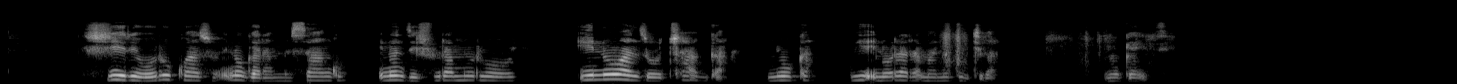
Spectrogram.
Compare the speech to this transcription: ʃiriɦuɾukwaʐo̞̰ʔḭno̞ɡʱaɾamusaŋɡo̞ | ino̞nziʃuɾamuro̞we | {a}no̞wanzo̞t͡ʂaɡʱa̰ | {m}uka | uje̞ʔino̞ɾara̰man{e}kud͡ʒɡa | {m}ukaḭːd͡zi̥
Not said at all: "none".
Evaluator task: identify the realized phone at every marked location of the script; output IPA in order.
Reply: i, ɲ, e, ɲ

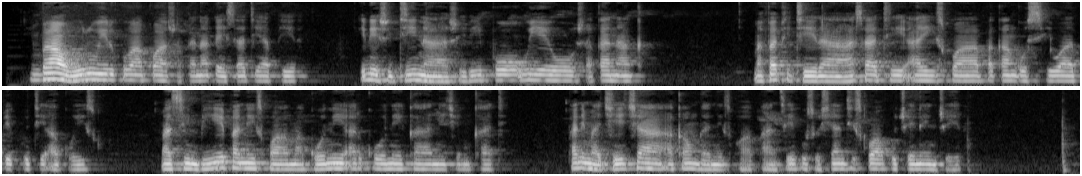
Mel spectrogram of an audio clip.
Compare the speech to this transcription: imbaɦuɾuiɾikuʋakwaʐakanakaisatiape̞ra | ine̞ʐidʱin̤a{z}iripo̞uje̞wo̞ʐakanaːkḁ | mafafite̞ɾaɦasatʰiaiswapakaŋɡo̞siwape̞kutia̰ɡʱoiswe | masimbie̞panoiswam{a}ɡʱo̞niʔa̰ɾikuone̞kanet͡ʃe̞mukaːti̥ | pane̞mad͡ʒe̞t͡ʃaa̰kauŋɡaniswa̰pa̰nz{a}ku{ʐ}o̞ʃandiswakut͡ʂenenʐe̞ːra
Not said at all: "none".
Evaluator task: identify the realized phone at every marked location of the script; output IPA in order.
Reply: ʐ, a, e, z

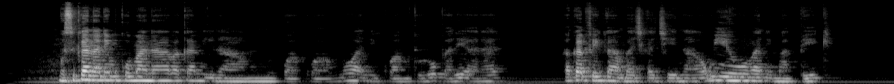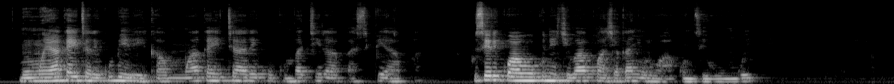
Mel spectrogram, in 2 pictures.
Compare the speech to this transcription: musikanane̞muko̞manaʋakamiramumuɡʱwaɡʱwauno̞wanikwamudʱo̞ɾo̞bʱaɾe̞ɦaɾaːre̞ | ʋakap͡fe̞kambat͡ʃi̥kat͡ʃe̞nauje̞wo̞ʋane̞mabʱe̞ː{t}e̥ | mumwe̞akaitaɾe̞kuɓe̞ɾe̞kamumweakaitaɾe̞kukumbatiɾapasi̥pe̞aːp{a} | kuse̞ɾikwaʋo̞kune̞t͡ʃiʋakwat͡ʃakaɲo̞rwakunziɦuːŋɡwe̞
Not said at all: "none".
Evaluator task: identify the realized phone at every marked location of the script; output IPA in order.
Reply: k, a

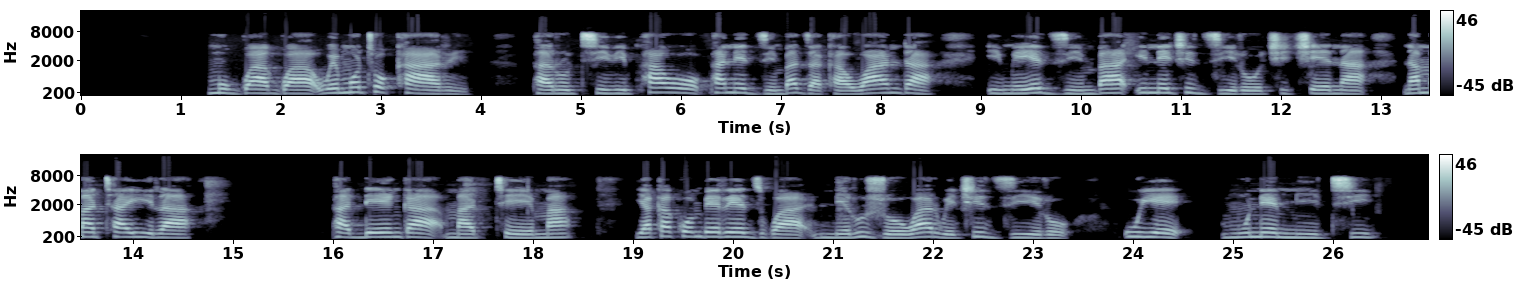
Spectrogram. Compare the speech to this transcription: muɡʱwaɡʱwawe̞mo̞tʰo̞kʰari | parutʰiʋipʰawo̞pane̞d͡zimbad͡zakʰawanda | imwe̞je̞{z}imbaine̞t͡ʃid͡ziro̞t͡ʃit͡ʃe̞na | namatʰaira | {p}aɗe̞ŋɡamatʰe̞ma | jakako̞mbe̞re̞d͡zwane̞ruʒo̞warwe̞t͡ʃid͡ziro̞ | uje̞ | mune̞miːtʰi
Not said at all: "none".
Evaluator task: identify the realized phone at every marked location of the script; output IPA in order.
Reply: d͡z, p

